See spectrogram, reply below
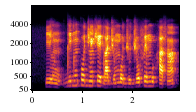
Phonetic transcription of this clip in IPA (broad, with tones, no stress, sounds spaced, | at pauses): i˨ l ũ˨ | d i˦ d ũ˦ k o˦ d͡ʒ ɛ̃˦ ʃ e˦˨ d a˧ d͡ʒ o˦ m o˧ d͡ʒ u˧ d͡ʒ o˦ f e˦ m u˧ h a˨ s ã˨˦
